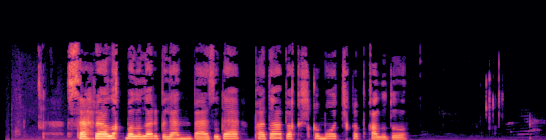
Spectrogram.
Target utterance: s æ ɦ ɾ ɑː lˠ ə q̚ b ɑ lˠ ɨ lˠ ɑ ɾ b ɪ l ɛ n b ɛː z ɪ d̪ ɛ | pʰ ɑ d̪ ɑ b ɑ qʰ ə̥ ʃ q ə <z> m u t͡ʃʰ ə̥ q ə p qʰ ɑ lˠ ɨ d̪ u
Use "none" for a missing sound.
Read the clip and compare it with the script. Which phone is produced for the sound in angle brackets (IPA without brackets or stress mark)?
none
